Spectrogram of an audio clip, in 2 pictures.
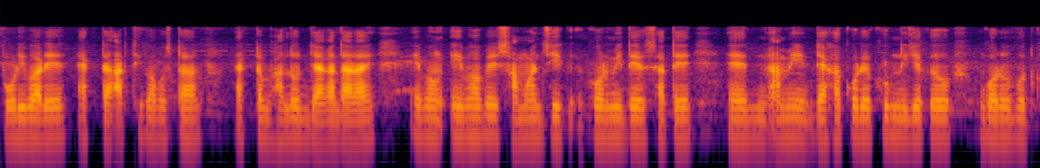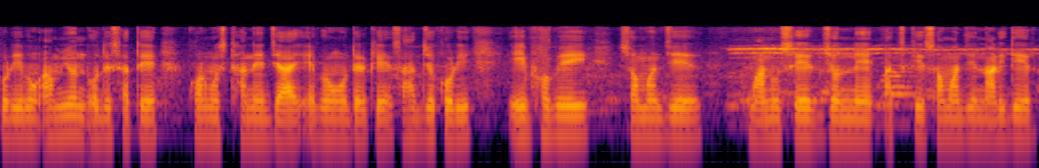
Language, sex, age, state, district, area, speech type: Bengali, male, 18-30, West Bengal, Malda, rural, spontaneous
